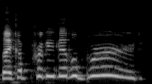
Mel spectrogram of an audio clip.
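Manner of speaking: high, cutesy teasing; mock cooing. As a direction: coo it as if over a tiny bird. Mocking her as fragile bird.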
